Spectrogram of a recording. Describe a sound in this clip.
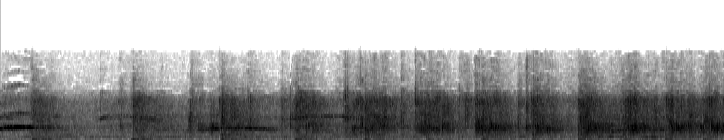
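A crowd of fans claps in a steady rhythm.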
